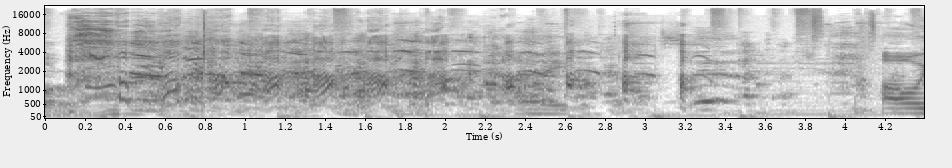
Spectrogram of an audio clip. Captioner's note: laughter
